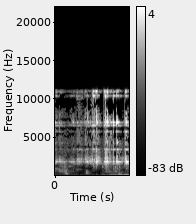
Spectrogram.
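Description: A small bear bell jingles continuously with bright, tinkling chimes, shaken in a loose, uneven rhythm, fairly quiet.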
